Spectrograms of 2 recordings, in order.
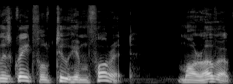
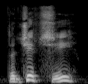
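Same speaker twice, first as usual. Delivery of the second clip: startled exclaim; 4 semitones higher than usual. Acted. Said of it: "he exclaimed, almost frightened".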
